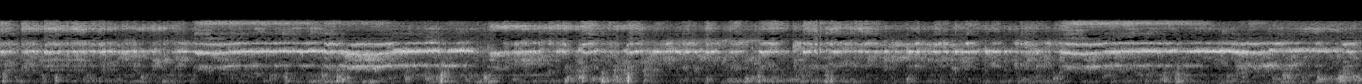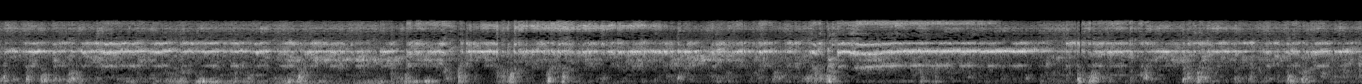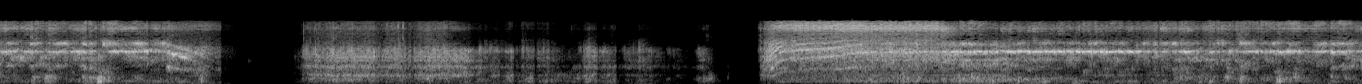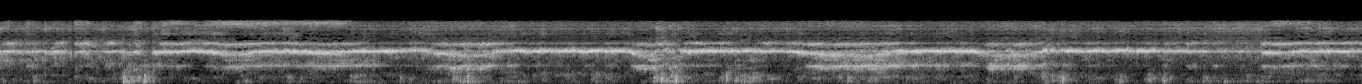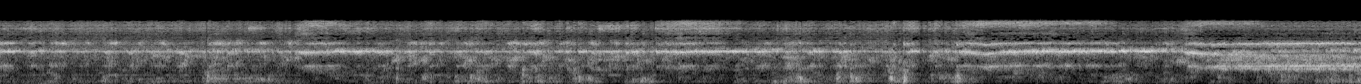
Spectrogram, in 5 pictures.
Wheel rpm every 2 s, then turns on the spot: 230, 230, 230, 230, 230, 230, 230, 230, 230, 230, 230, 230, 230, 230, 110, 20, 20, 90, 230, 230, 240, 230, 220, 230, 220, 220, 230, 230, 230, 230, 230, 230, 230, 220.
30-34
